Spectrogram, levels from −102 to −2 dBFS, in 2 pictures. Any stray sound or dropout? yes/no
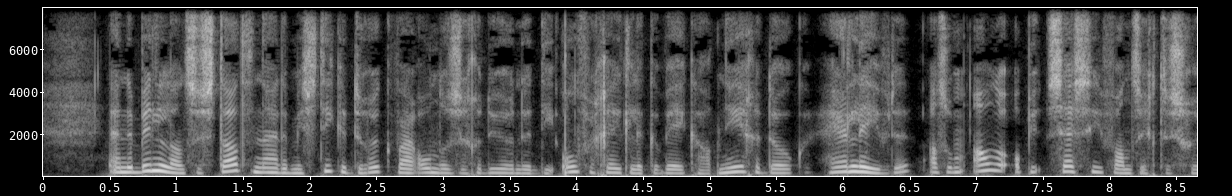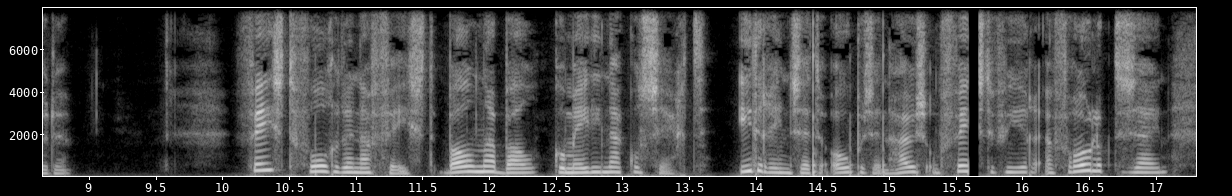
yes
